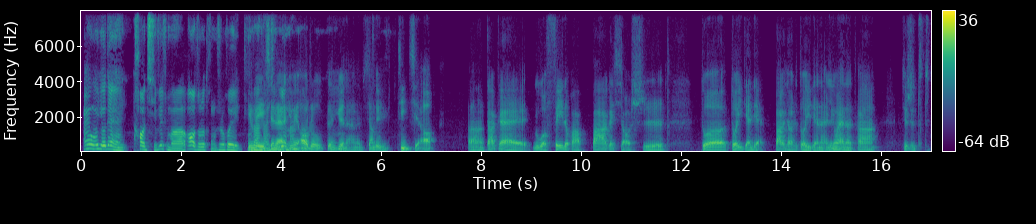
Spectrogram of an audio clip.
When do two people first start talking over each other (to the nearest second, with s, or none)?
3 s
